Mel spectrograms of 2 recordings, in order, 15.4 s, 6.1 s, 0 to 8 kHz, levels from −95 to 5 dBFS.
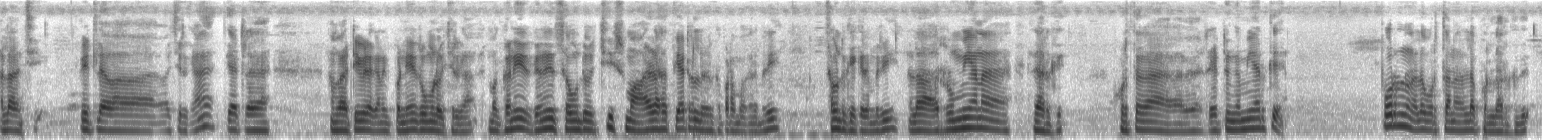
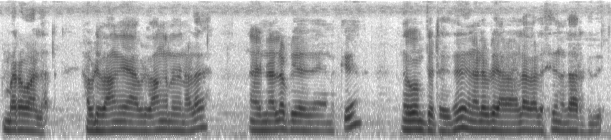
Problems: constant background noise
